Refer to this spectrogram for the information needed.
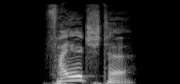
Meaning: inflection of feilschen: 1. first/third-person singular preterite 2. first/third-person singular subjunctive II
- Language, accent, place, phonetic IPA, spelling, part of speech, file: German, Germany, Berlin, [ˈfaɪ̯lʃtə], feilschte, verb, De-feilschte.ogg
